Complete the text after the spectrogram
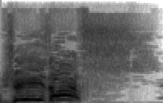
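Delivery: a preacher voicing a mother's cry for help; mock scream. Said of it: "She literally screams to him".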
